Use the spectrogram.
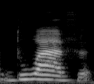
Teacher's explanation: Esse OI com som de UA, doivent.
